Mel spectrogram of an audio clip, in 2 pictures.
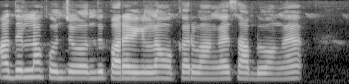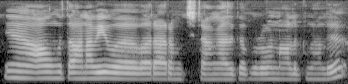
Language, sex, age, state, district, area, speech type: Tamil, female, 30-45, Tamil Nadu, Tiruvannamalai, rural, spontaneous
